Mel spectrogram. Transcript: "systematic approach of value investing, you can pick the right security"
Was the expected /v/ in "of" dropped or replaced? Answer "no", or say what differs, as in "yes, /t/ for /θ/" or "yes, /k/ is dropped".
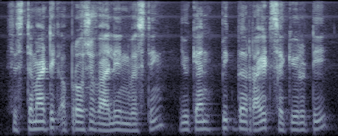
no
